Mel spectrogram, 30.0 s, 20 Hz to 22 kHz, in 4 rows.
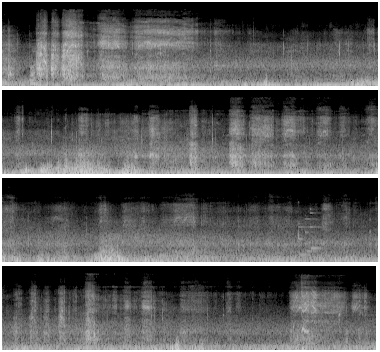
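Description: Arrma Typhon 6S BLX RC buggy driven in bursts across grass: its brushless motor and drivetrain whir up and fall away several times, loudest about a second in and again near the end. Wind buffets the microphone throughout, with scattered knocks.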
